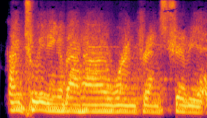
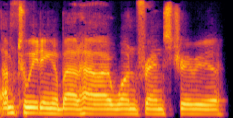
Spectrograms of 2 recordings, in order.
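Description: First: It is said in a squeaky hamster voice. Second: It is said in his normal voice.

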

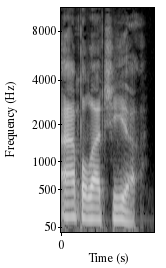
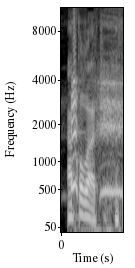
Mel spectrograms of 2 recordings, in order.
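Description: First: The ending sounds like the word chia. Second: The ending sounds like latch-uh, as in apple. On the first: The speaker calls it wrong. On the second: The speaker calls it right.

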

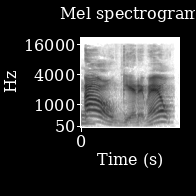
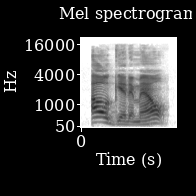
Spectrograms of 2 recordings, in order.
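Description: First: It is said in a different put-on voice. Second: It is said in a plain first voice.

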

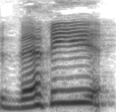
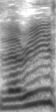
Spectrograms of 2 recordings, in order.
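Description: First: The name is pronounced with German sounds. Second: The name is pronounced with English sounds. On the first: "So in German, it would be Vary" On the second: "and in English, it's Vary"

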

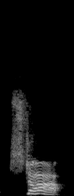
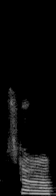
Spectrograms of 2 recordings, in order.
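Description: First: The word is said firmly, with strong conviction. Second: The word is said weakly, without conviction. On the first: The speaker truly means to set the boundary. "you say, stop. And like, you really mean it" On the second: The speaker does not truly assert the boundary. "instead of saying"

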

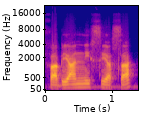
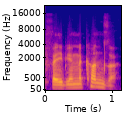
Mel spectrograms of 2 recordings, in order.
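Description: First: The name is said with Spanish pronunciation. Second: The name is said with American pronunciation. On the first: "In Spanish" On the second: "And in American, it's usually"

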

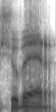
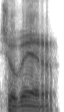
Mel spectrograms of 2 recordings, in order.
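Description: First: The word begins with an sh sound. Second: The word begins with a ch sound. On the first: The speaker calls it wrong. "non chover" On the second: The speaker calls it right. "o CH é ch"

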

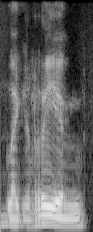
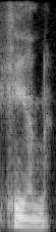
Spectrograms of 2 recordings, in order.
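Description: First: The word begins with a trilled r sound. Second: The word begins with an h sound. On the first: "they enunciate their R's, like they trill their tongues a lot" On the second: "We replace the R with an H"

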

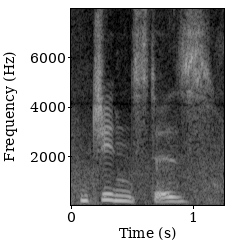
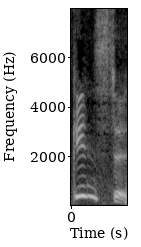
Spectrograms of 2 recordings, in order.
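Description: First: The word begins with a soft G, like gin. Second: The word begins with a hard G sound. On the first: The speaker calls it wrong. "It just sounds wrong as ginsters. It sounds like it's something to do with gin" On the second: The speaker calls it right. "It's ginsters"

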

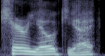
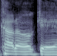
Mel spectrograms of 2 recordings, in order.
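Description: First: It is pronounced the common English way. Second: It is pronounced the original Japanese way. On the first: The speaker calls it wrong. "I can't bring myself to always call it karaoke" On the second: The speaker calls it right. "I just have to say karaoke"

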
